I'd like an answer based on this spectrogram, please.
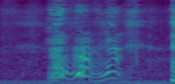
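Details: An old Siberian Husky recovering from illness gives a short warbling vocalization, about three quarters of a second long, with a wavy, rising and falling pitch in a few quick swoops, like dog 'talking', in a quiet setting.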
